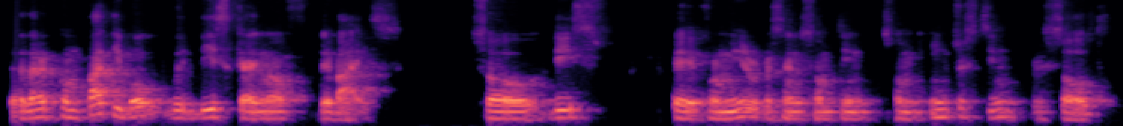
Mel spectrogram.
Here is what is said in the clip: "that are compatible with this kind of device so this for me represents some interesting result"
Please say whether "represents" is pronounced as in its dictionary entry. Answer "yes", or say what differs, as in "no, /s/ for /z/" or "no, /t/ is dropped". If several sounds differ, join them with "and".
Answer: no, /s/ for /z/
